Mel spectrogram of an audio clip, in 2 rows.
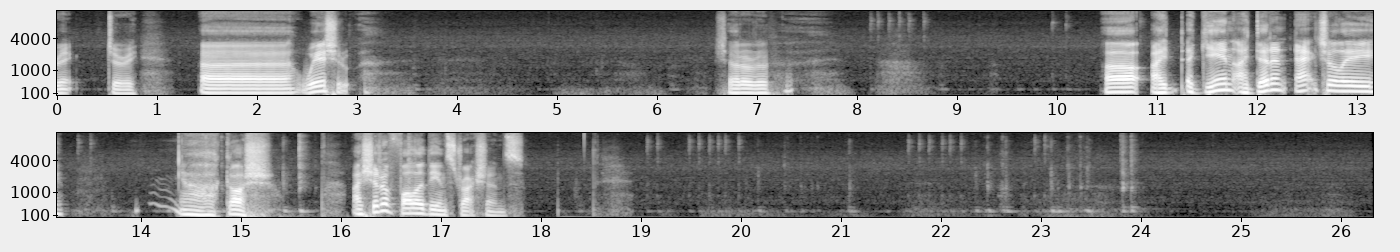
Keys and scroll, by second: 2.9 super+Left, 14.7 ctrl+c, 15.6 ctrl+l, 16.4-16.7 typing, 20.5 ctrl+c, 22.5 ctrl+c, 23.3 ctrl+v, 23.8 Return.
